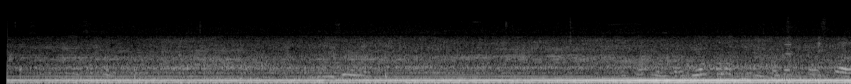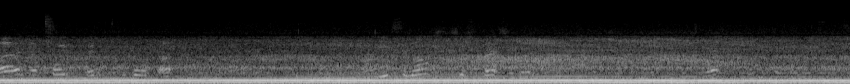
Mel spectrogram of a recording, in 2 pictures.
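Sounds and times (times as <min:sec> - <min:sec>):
low engine drone: 0:00.0 - 0:17.0
faint voices: 0:00.2 - 0:05.6.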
